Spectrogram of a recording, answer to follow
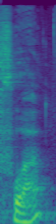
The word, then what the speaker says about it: fois: J'y suis allé plusieurs fois, j'ai de la famille là-bas. Suis, plusieurs, you don't pronounce the letter S at the end. Fois, same thing here.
